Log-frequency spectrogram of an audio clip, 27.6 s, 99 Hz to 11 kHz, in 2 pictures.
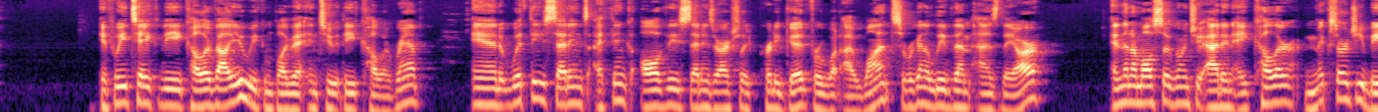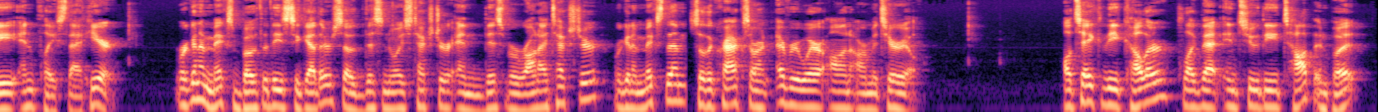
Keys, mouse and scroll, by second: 0.2-1.9 scroll up 1, 1.9 click, 4.1-7.2 drag, 8.2-9.7 drag, 9.7-10.8 middle drag, 10.8 click, 11.1 shift+a, 15.0 middle click, 15.2-16.2 scroll up 2, 16.2-16.8 scroll down 5, 16.8-17.3 middle drag, 17.3 click, 17.7-18.6 middle drag, 18.6 click, 19.4-20.6 middle drag, 23.1-23.4 scroll up 2, 23.4-24.6 middle drag, 24.6 click, 27.0-27.5 scroll up 1.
